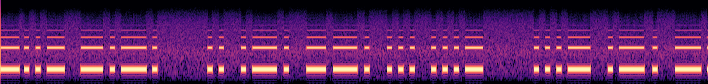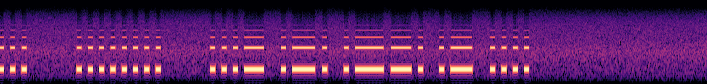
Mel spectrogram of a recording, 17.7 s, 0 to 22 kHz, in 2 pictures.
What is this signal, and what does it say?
Morse code, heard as a keyed tone, hand-sent with a bug key, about 17 wpm, 710 Hz. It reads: … IRGSV VRB <HH> VRPAH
